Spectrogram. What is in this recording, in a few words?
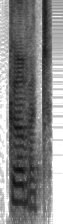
"curvet", Indian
